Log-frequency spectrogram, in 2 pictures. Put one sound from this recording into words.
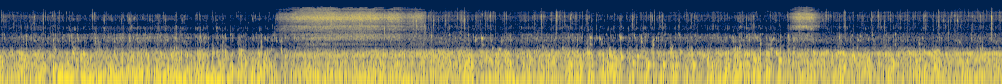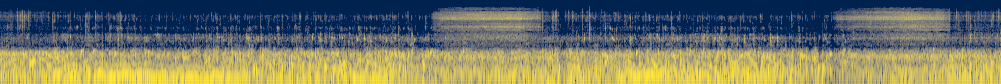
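A low, muffled underwater rumble goes on throughout.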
